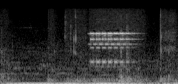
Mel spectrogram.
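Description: Cellphone ringing in an office, a short burst of bright electronic ring tones heard once, close and fairly loud between muffled sounds.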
